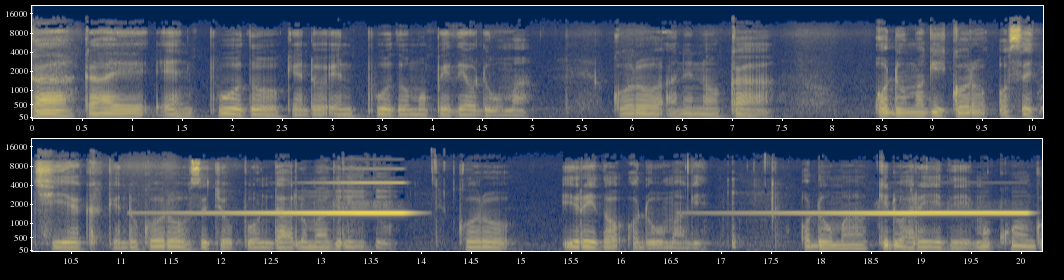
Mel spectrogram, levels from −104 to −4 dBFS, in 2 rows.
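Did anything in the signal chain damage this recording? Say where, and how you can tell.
Yes. Throughout, the sound is dull and gurgling with nothing above 14.4 kHz, likely MP2 compression at the codec stage. A spectrogram shows a hard ceiling and flickering upper bands.

A loudspeaker feedback squeal from the acoustic loop swells over about two seconds at 11.06–14.10 s and 16.55–20.19 s. It appears as a bright 1.5 kHz line, roughly 15 dB then 10 dB above the signal.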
